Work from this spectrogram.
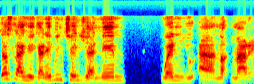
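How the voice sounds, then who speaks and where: A man speaks at a moderate pace with a Nigerian accent. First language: Igbo. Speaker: academic and author. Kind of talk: interview. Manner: halting.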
